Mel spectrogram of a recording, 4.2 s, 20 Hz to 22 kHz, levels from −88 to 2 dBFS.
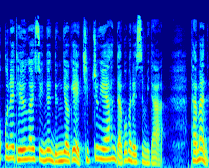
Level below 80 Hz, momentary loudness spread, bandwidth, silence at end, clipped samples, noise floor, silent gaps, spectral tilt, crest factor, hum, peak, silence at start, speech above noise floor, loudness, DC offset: -58 dBFS; 10 LU; 14.5 kHz; 0 s; under 0.1%; -52 dBFS; none; -5 dB/octave; 16 dB; none; -10 dBFS; 0 s; 29 dB; -24 LUFS; under 0.1%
